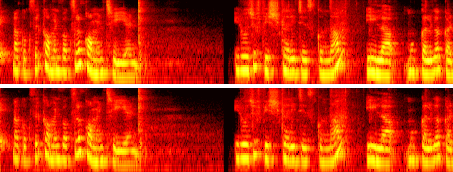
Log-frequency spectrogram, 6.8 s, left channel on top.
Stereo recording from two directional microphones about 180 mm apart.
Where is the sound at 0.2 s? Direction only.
35° left (ahead or behind).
